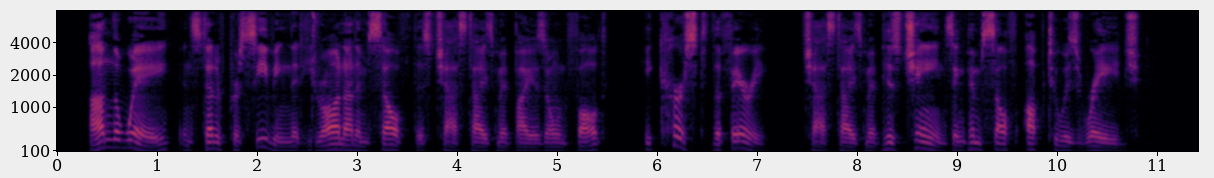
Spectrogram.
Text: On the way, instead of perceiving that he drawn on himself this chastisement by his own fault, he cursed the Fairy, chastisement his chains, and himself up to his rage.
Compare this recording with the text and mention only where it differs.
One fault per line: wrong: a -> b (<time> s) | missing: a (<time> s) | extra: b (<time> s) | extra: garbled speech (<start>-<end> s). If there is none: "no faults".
no faults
